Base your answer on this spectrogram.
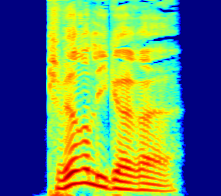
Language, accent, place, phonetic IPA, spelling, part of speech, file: German, Germany, Berlin, [ˈkvɪʁlɪɡəʁə], quirligere, adjective, De-quirligere.ogg
- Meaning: inflection of quirlig: 1. strong/mixed nominative/accusative feminine singular comparative degree 2. strong nominative/accusative plural comparative degree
